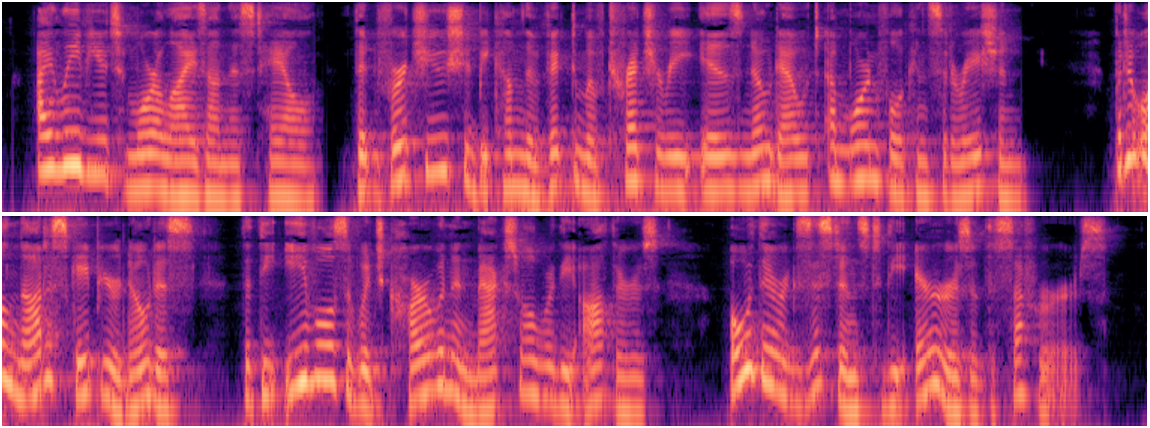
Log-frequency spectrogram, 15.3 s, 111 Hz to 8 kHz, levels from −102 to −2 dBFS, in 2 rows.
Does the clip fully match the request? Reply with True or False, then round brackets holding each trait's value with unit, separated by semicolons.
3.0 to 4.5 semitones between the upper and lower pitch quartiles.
False (5.1 semitones)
